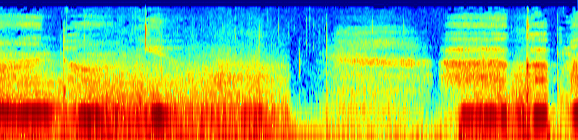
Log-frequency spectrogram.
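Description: Woman singing softly in a breathy near-whisper close to the microphone, holding a low note. She drops to a hush midway and comes back in with the held note near the end.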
